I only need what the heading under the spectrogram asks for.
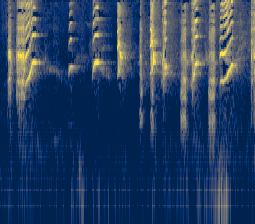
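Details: Lure sound of a white-eyed Javan myna for birds that will not sing: clear whistled phrases sliding up and down, separated by short gaps and dry clicks, in a quiet background.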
